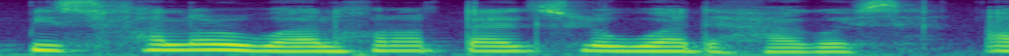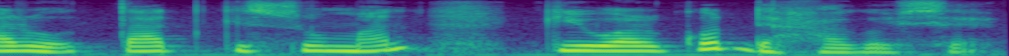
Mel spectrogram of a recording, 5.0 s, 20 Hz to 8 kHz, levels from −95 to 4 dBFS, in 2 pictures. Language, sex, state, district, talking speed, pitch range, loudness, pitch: Assamese, female, Assam, Kamrup Metropolitan, 155 wpm, 205-230 Hz, -15 LUFS, 215 Hz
